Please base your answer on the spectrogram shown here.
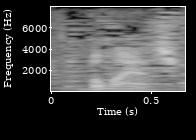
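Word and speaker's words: Vilanch: How do you pronounce this guy's name? Bruce Villeneuve? Villeneuve? – Valanche.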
